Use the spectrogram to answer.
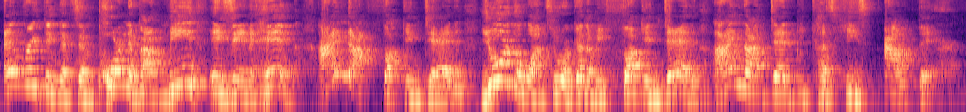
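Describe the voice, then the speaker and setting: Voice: mid-range voice, very animated, measured pace, hardly any pauses, pitched above the performer's own voice. A performer doing a bitter, ranting power broker, echoey. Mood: defiant pride. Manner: ranting, emphatic, repetitive, profane. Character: bitter, gloating, foul-mouthed dead American power broker. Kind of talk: theatrical monologue. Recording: roomy echo, distant mic.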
